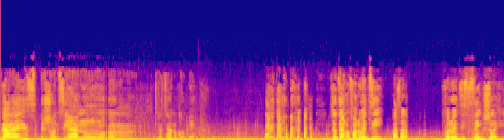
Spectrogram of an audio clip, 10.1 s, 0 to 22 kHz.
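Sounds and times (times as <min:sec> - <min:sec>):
car cabin rumble: 0:00.0 - 0:10.0
woman laughing: 0:05.3 - 0:06.3.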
